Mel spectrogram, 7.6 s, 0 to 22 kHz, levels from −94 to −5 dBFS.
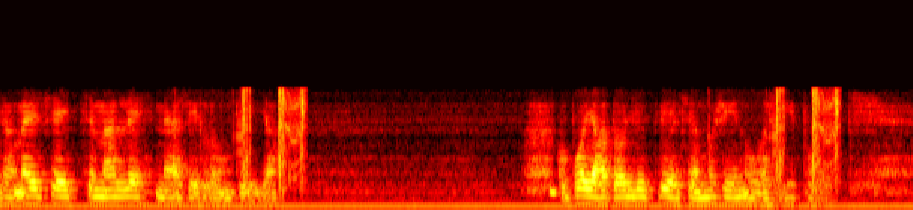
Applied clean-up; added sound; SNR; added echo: none; Camera; 7 dB; reverberation time 0.2 s.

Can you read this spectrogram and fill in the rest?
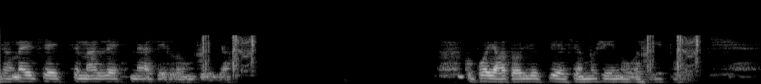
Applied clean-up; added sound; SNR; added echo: classical method WPE with log-MMSE.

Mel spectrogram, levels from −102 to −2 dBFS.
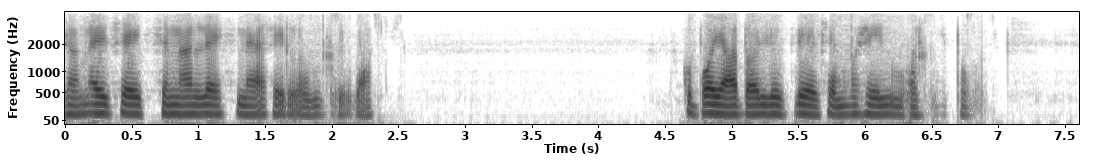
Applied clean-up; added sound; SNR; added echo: neural separator model SepFormer WHAMR!.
